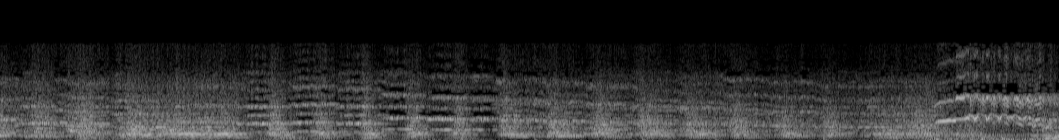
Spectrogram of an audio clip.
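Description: Horses of a freight wagon team in a wagon yard before sunup, whinnying and neighing throughout over a dense, steady bed of sound, with a brighter burst near the end.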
